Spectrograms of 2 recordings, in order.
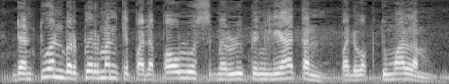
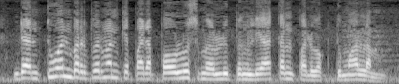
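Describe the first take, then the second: Both takes have the same delivery.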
